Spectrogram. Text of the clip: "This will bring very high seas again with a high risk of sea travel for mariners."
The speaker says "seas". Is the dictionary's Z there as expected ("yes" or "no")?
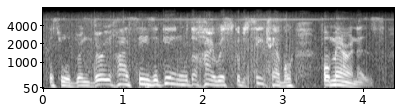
yes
